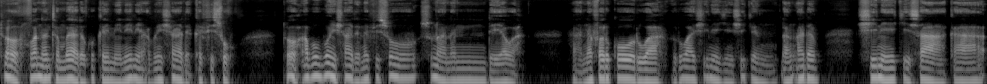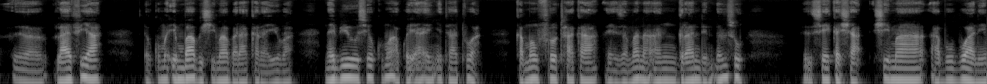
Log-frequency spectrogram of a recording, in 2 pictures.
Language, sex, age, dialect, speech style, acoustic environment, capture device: Hausa, male, 35-44, Nigeria - Kano, excited, silence, mobile / Linux / Chrome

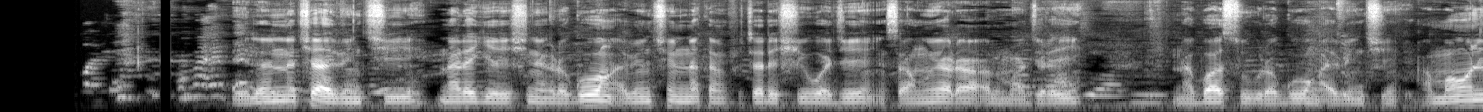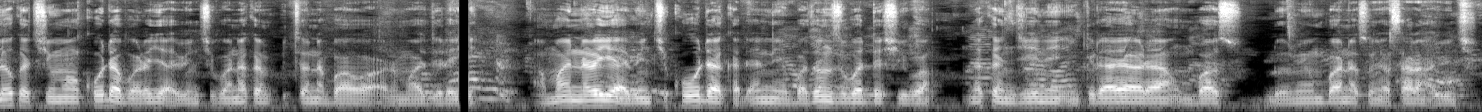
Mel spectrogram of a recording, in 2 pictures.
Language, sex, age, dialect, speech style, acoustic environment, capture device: Hausa, male, 35-44, Nigeria - Kano, happy, people talking, mobile / Linux / Chrome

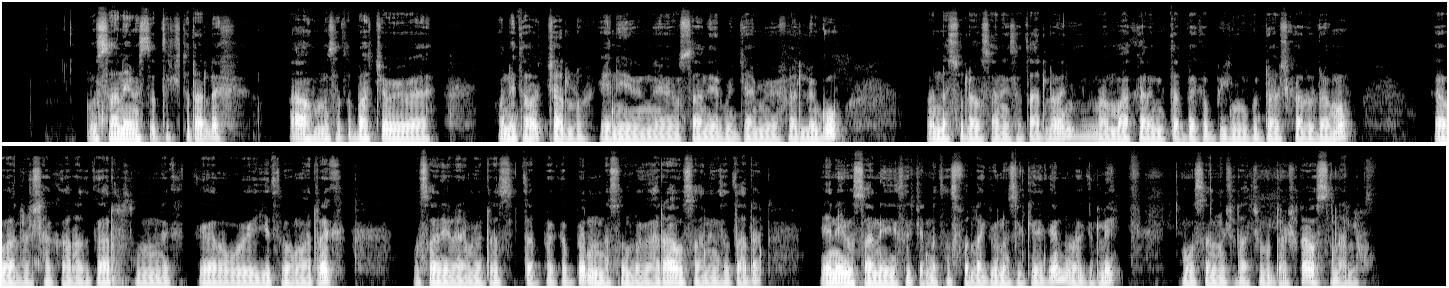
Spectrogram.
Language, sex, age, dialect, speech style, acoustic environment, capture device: Amharic, male, 35-44, Ethiopia - Addis Ababa, relaxed; excited, nature, mobile / Linux / Chrome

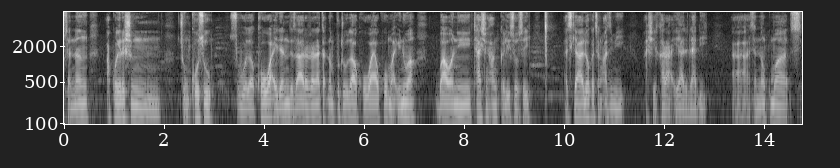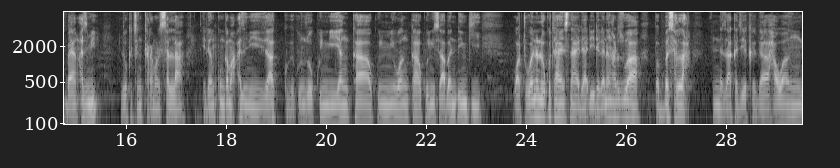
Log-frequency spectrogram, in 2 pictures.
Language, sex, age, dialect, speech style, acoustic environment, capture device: Hausa, male, 35-44, Nigeria - Kano, happy; excited; focused, people talking; nature, desktop / Linux / Chrome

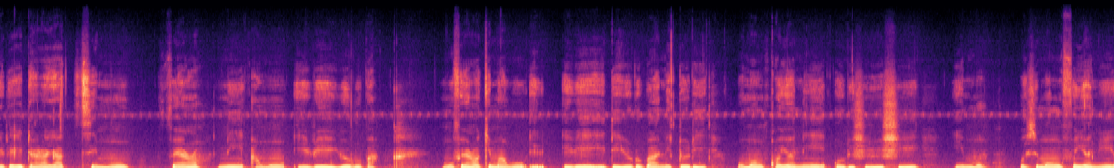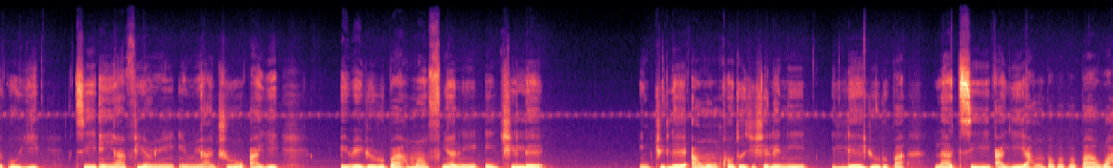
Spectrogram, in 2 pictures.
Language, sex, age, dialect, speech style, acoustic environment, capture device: Yoruba, female, 18-24, Nigeria - Ibadan, focused, silence, mobile / Linux / Chrome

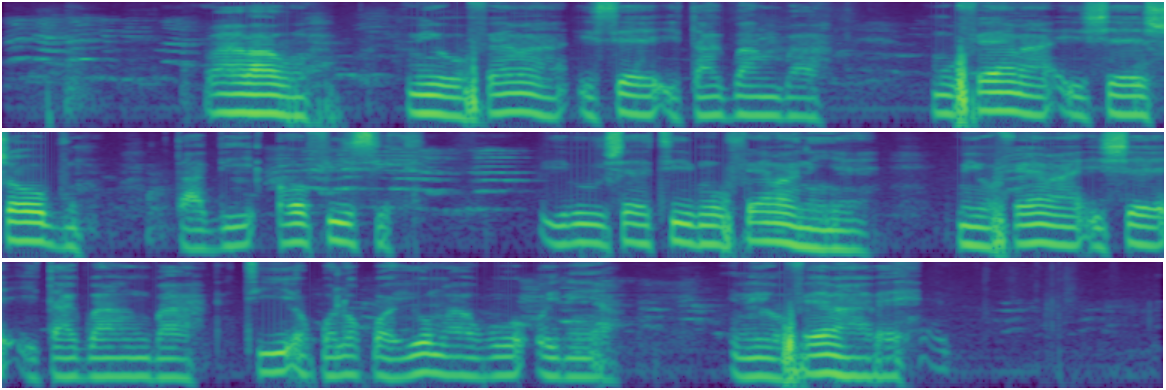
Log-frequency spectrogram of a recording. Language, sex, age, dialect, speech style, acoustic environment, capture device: Yoruba, male, 45-54, Nigeria - Ibadan, happy, nature, mobile / Linux / Chrome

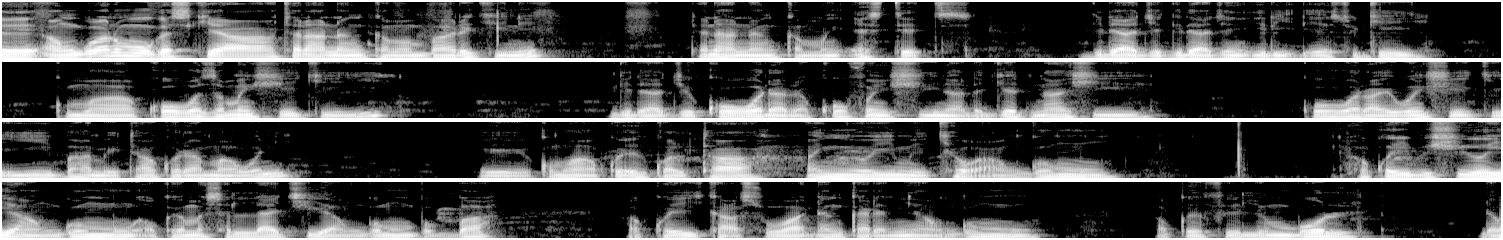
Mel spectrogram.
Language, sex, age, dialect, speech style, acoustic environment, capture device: Hausa, male, 25-34, Nigeria - Kano, happy; focused, nature, mobile / Linux / Chrome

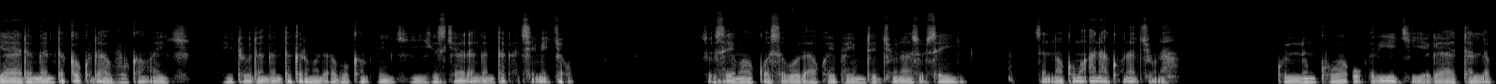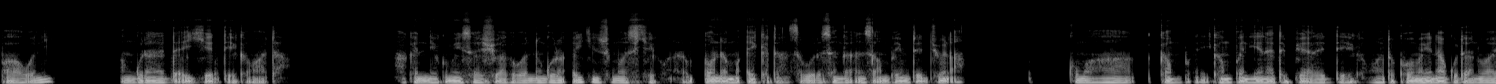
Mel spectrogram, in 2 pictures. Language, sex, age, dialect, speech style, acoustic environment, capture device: Hausa, male, 35-44, Nigeria - Kano, happy, nature, mobile / Linux / Chrome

